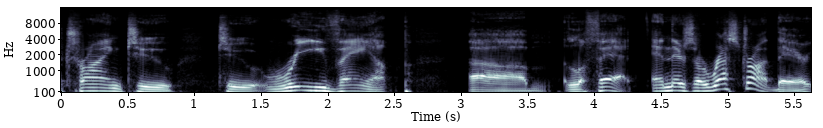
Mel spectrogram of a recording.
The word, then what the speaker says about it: Lafayette: dad lives outside of this town called lefet spelled Lafayette uh pronounced lefet and uh a friend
